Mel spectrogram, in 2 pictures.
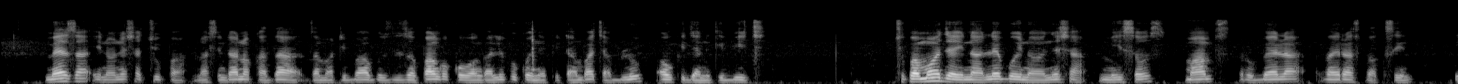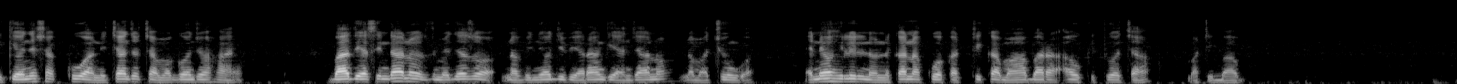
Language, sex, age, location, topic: Swahili, male, 25-35, Nakuru, health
